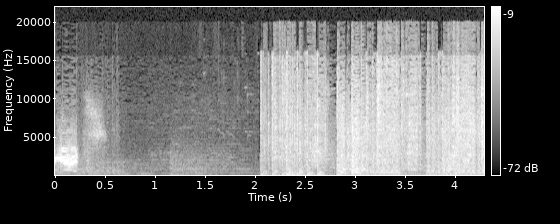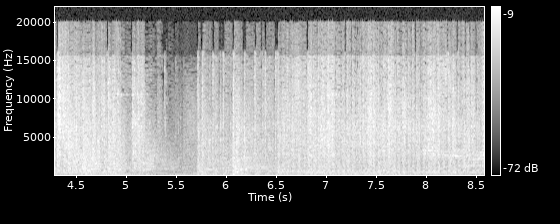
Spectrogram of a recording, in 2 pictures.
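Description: MG42 machine gun fire in the Company of Heroes strategy game, sustained battle noise with rapid bursts and other gunfire running continuously after a quiet opening.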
